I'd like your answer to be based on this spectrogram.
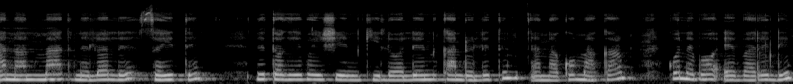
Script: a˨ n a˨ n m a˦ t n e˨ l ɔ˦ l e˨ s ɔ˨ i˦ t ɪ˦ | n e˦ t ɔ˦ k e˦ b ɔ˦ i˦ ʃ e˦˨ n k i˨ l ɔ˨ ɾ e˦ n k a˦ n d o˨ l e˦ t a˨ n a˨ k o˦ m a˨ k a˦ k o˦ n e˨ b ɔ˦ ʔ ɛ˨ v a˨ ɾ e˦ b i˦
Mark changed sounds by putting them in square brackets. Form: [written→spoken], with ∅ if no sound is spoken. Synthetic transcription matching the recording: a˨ n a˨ n m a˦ t n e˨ l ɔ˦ l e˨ s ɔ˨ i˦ t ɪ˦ | n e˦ t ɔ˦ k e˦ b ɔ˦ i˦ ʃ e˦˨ n k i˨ l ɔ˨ [ɾ→l] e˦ n k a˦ n d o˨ l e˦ t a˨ n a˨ k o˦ m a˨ k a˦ k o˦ n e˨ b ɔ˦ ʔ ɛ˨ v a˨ ɾ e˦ [b→d] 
